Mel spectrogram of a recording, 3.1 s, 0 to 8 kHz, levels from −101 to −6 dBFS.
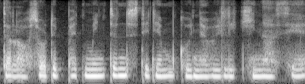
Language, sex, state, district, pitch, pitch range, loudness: Nagamese, male, Nagaland, Kohima, 195 Hz, 190-205 Hz, -16 LUFS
